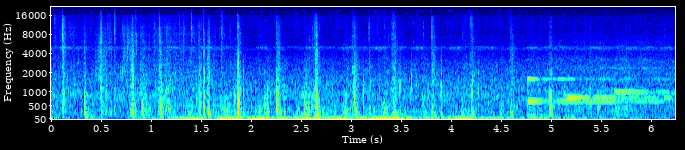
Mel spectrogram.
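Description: A buckskin horse's hooves clip-clop steadily at a walking pace up a lane to a farmhouse close to midnight, fairly loud, with a few brief tonal whistles or chirps appearing near the end.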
